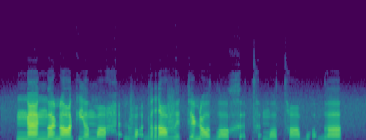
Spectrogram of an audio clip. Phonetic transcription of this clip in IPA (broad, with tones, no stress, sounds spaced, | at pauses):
ŋ æ˥ ŋ ʌ˥ ɳ ɑ˥ k j ə˧ m ɑ˩ h æ̰˩ ɳ v ɑ̰˥ ɡ r ɑ˧ v ɪ˩ k ɪ˥ ɳ ɔ˧ d̪ ɔ˥ x ə̰˥ t̪ʰ ə̰˩ m ɔ˥ t̪ʰ ɑ˩ b ɔ̰˥ ɡ ʌ˥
